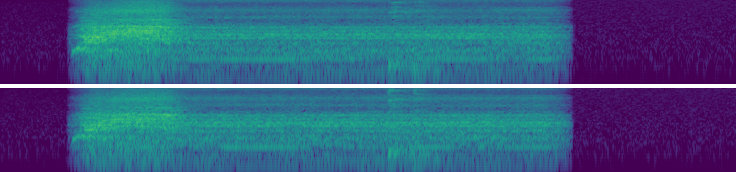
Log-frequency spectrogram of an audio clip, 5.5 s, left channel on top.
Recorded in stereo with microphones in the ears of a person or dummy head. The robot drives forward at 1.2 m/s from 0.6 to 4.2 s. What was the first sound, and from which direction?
A scream, 70° left (ahead or behind).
